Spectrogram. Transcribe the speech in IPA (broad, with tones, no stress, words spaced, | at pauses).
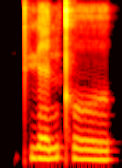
pʰɥɛ˨˦nkʰo˨˩ʊ̯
